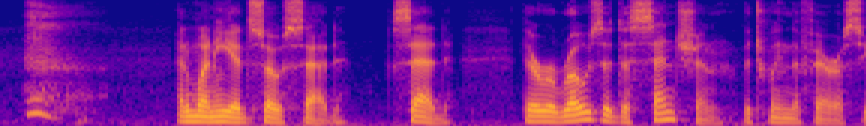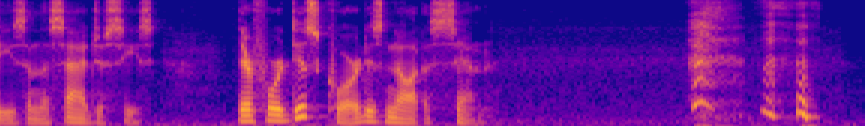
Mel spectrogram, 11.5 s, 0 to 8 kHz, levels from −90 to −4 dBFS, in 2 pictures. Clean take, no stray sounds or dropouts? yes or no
no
